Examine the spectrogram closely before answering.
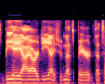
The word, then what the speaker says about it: Baird: It's Baird. I assume that's Baird. That's how we pronounce the town near here that has that same name.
